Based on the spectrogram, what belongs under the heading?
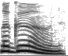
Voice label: "lagoon" noun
